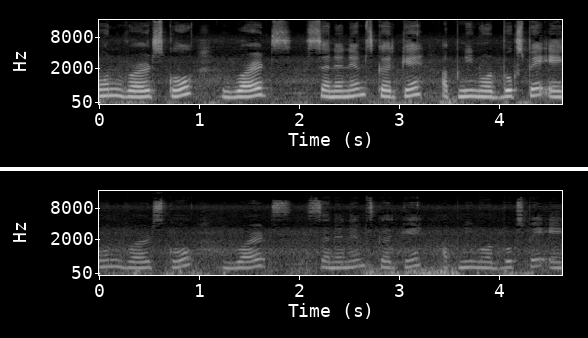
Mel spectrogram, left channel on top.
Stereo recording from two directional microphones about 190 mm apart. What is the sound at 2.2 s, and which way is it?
A woman's voice, 50° left (ahead or behind).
